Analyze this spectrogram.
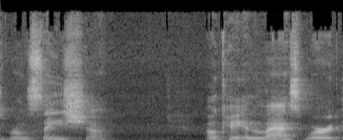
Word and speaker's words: rosacea: before so I didn't know how to spel pronounce it it's rosacea okay and the last word is spelled i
